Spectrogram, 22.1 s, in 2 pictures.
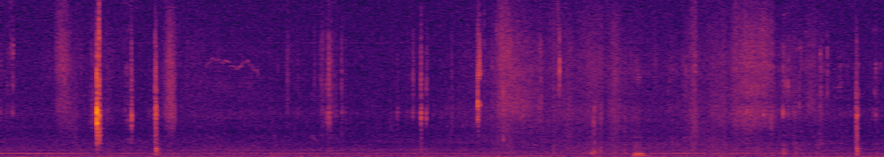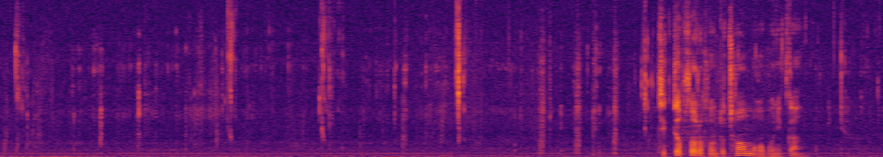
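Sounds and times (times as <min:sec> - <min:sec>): faint steady hum: 0:00.0 - 0:22.0
person chewing food: 0:09.6 - 0:19.3.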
